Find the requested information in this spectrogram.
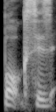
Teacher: boxes ends in a sibilent sound made with your voice box. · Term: sibilant sound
